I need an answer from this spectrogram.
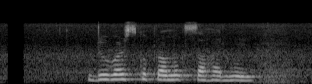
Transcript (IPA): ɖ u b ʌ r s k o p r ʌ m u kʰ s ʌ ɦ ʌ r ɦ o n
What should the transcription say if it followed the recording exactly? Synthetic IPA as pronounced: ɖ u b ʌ r s k o p r ʌ m u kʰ s ʌ ɦ ʌ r ɦ u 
